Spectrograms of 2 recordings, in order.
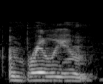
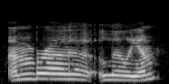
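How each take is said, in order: First: The name is blended into one shorter word. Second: The name is said as two distinct parts. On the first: The speaker calls it wrong. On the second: The speaker calls it right.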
